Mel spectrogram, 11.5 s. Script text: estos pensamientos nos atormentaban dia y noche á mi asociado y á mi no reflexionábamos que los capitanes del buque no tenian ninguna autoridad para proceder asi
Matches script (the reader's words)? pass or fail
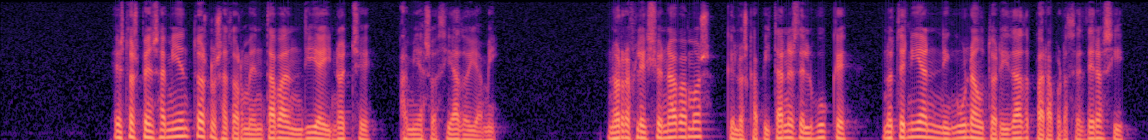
pass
